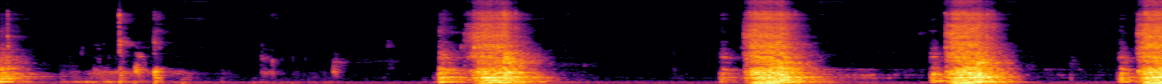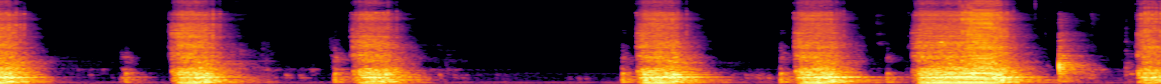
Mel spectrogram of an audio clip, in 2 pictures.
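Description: A sewing machine stitches a sleeve in a series of short bursts, each whirring run lasting about a second with quiet gaps between, repeating some eight times at close range.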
